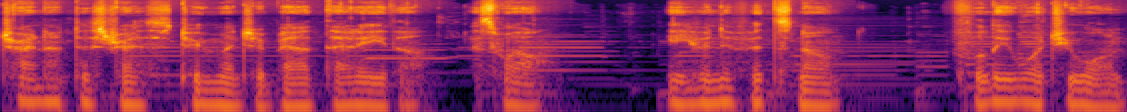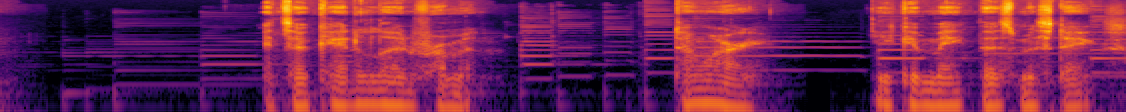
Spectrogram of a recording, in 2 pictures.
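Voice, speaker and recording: Music plays behind a soft-spoken man with a fairly low pitch and a gentle tone. His delivery is a flat monotone at a moderate pace, broken by long, frequent pauses. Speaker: ASMR creator, VTuber, artist. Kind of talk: soft-spoken ASMR motivational talk. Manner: soft-spoken, gentle, reassuring.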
